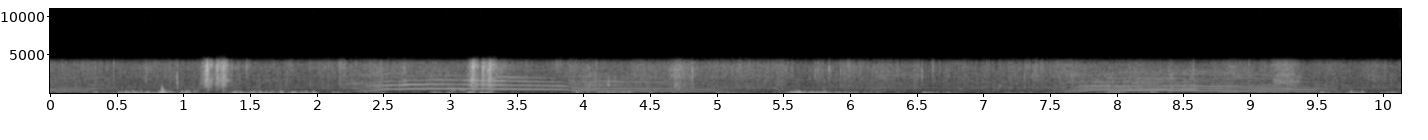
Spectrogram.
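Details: Cattle somewhere in France responding to a man calling them; two drawn-out moos, the first rising then sliding down, the second arching later, with thumps and background noise between.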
